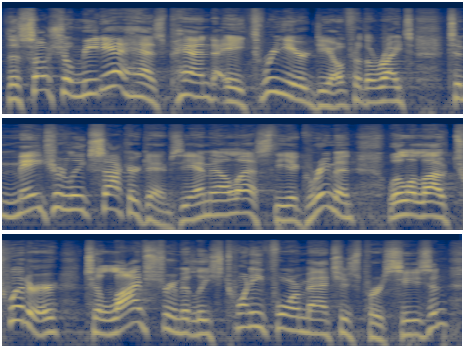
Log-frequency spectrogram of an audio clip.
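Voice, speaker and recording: A man's voice: sits high, sing-song, normal speed, hardly any pauses, fairly bright tone. A man with an American accent reading scripted news as a TV anchor in a studio.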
